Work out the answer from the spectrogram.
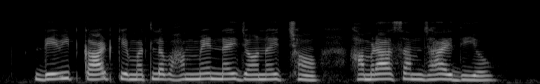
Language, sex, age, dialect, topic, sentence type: Maithili, female, 18-24, Angika, banking, question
